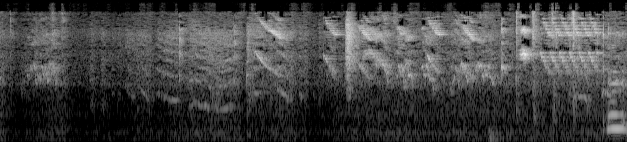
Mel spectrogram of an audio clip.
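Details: Male pet budgerigar playing with a toy budgie and mimicking its whistle, chattering in a fast stream of high, scratchy chirps, warbles and short whistles.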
